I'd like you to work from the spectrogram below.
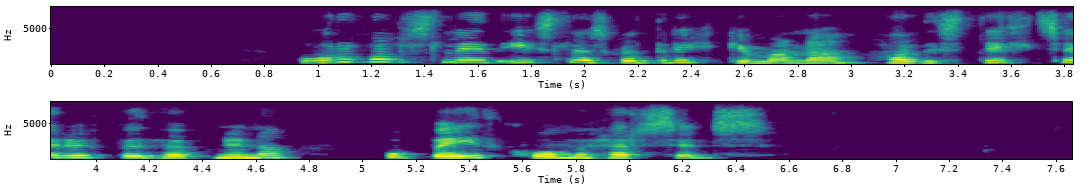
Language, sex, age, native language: Icelandic, female, 30-39, Icelandic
